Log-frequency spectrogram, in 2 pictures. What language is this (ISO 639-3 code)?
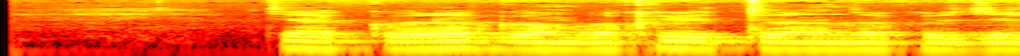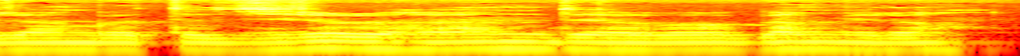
kin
